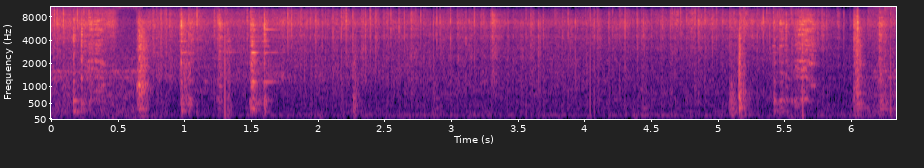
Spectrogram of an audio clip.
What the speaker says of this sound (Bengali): পরোটা ভেজে নিচ্ছি।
